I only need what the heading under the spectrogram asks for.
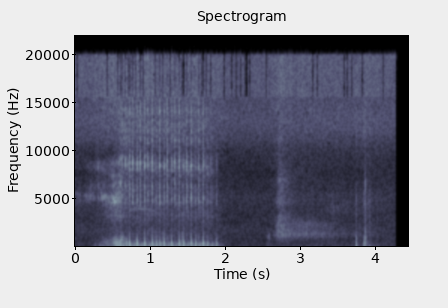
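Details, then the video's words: A sleeping Boston Terrier snores with a loud, rapidly fluttering rattle that lasts over a second. "Boston Terrier sleaping (snoring)"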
